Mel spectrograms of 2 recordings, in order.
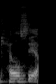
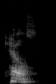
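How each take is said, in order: First: The name has two syllables, ending in ee. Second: The name has one syllable, ending in s. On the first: This is how many other people say it. "I know a lot of people say Kelsey" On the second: This is how the speaker says it. "that's how I say it"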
